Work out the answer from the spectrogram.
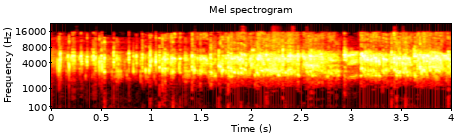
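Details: Swiftlets in a lure call recording meant to attract swiftlets and increase the population: a dense, unbroken chorus of high, rapid chittering and buzzy twitters from many birds, with brief dips in loudness.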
